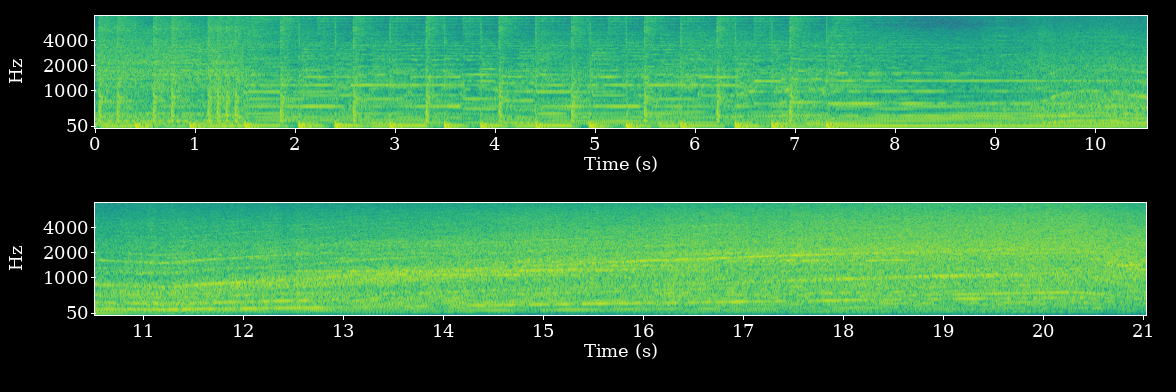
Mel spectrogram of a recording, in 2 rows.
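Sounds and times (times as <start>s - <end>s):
high rising whine: 0.0s - 21.0s
car engine revving up: 8.5s - 21.0s.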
